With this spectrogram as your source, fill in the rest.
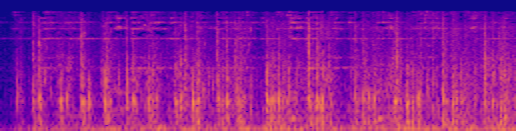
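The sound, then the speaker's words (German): Hooves clip-clop steadily as a horse pulls a carriage through a snowy forest, a dense, even run of many sharp strikes that continues without a break. “Aber wir fahren ja sowieso nur mit der Kutsche.”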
